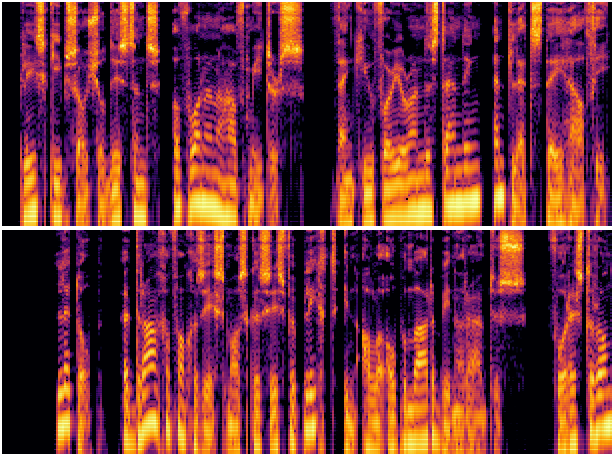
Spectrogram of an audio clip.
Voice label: tannoy covid messege en nl de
